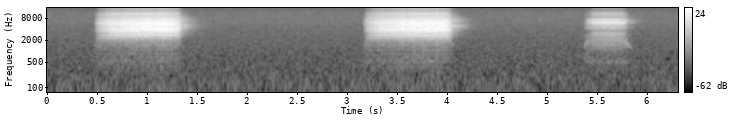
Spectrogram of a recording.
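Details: Begging barn owl chicks, four in a nest, 2 September 2019: three drawn-out snoring hisses, the first two nearly a second long and the last shorter, separated by gaps of about two seconds of near silence.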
